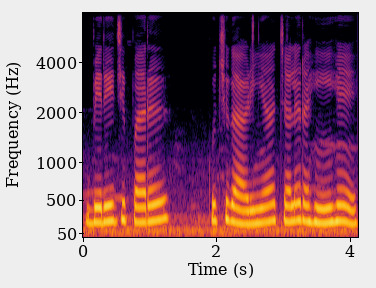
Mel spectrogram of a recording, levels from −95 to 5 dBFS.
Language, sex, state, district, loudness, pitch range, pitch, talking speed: Hindi, female, Madhya Pradesh, Bhopal, -11 LUFS, 200-220 Hz, 210 Hz, 100 wpm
